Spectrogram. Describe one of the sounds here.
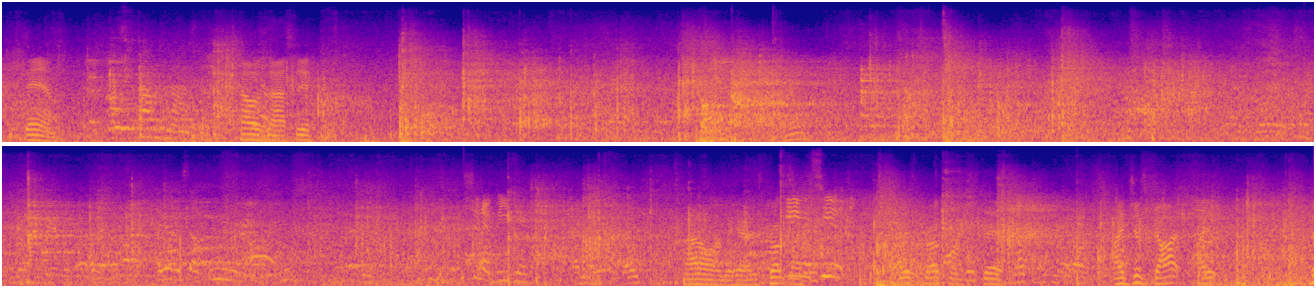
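Skate blades scrape and hiss on ice.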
